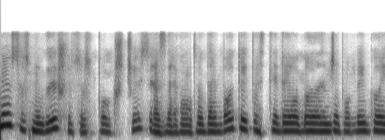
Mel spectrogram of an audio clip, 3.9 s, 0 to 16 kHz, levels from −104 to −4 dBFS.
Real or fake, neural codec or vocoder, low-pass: fake; codec, 16 kHz, 1 kbps, FreqCodec, smaller model; 7.2 kHz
